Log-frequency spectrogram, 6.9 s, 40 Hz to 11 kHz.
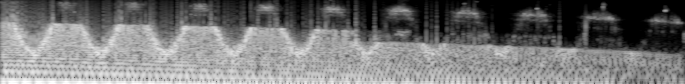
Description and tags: sawtooth-pitch-slide-and-wah-wah-b1-b0
Sound effect or weird sub bass wobble down loop. 4 bars in length at 140 bpm
I used audacity to generate two sawtooth tones with the very low frequency of 30.87 or note B (b0) On one I applied a sliding pitch shift down a full octave which creates a nice wobble down effect, then applied a wah-wah.
bass, down, dub, loop, power, power-down, sawtooth, sci-fi, sub, tech, wah-wah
